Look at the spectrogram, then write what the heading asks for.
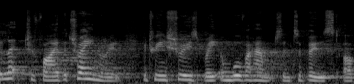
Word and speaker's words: Shrewsbury: Or should that be Shrewsbury? Apparently, your pronunciation reveals which side of the river you grew up on, but actually the people of Shrewsbury and Shrewsbury are very tolerant of both pronunciations, as it turns out.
